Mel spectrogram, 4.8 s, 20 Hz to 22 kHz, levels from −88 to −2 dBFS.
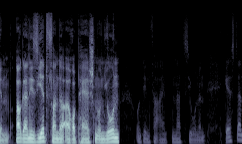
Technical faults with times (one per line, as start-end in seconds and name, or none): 2.38-4.85 one channel inverted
